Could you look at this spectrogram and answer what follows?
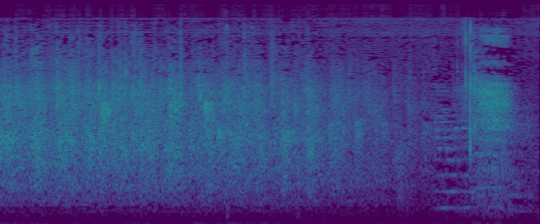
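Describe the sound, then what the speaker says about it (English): An audience applauds in a room with a dense, even wash of clapping that runs steadily for several seconds, fairly distant and soft, before thinning out at the end. "And I ask the whole to support with applause."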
